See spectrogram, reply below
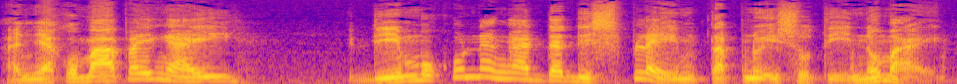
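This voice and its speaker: Bright-voiced, cocky, scheming father. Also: fairly high pitch, very animated, moderate pace, slightly rough, full character voice. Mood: dismissive. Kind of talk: radio drama acting.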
